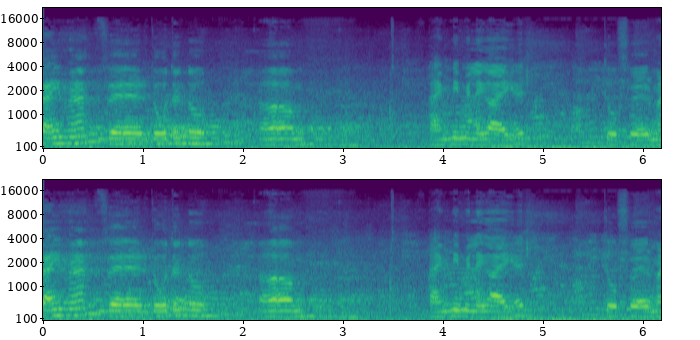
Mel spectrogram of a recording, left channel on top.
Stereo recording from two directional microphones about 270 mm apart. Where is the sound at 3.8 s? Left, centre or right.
Centre.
